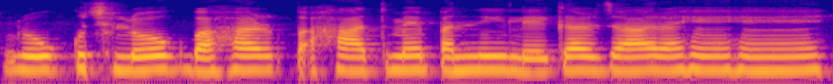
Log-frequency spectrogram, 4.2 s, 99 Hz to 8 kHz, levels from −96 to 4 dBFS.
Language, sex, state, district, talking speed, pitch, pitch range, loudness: Hindi, female, Madhya Pradesh, Bhopal, 160 wpm, 210 Hz, 205-215 Hz, -17 LUFS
